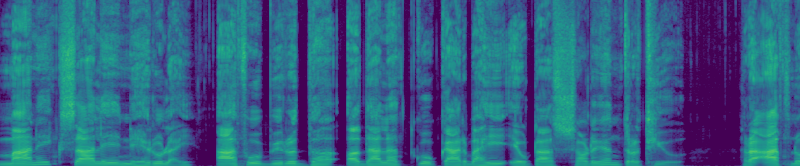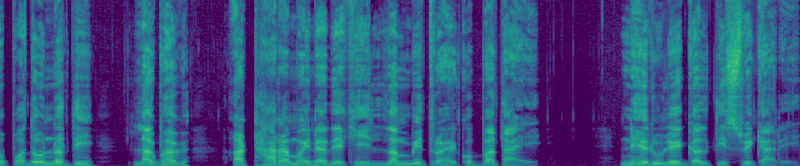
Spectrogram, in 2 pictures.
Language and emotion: Nepali, neutral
